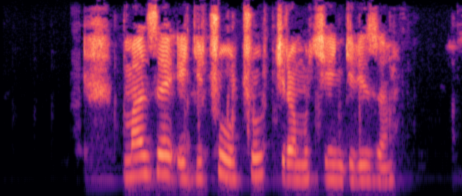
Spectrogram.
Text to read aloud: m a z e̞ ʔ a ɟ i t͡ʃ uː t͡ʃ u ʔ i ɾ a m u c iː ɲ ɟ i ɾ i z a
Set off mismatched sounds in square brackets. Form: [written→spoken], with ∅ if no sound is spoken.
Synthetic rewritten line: m a z e̞ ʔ [a→i] ɟ i t͡ʃ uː t͡ʃ u [ʔ→c] i ɾ a m u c iː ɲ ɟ i ɾ i z a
